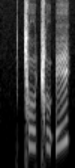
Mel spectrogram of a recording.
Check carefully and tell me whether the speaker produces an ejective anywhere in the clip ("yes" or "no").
no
